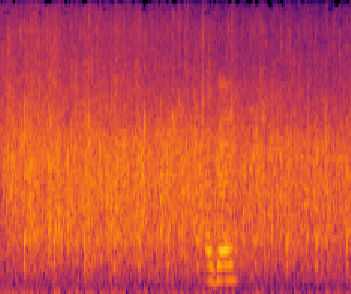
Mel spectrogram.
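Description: Studio audience at a talk show breaks into clapping, a moderate, scattered patter of applause heard under a man's brief spoken remark.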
